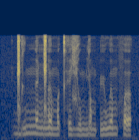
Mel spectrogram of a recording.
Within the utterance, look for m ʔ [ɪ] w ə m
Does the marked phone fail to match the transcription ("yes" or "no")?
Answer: yes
